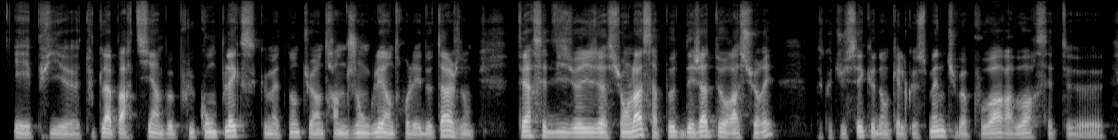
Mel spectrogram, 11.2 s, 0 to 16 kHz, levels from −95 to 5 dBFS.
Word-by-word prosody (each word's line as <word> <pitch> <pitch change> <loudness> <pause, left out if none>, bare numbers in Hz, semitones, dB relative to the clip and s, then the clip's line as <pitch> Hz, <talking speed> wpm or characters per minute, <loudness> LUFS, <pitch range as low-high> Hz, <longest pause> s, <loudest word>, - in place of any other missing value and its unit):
et 95 -2 -1
puis, 90 -1 -6
heu, 85 -1 -5
toute - - -10
la - - +6
partie - - 0
un 95 - 0
peu 95 0 -4
plus 105 - -8
complexe, 125 +5 +2
que - - -15
maintenant 90 +4 -3
tu 110 - -6
es - - 0
en 90 - -1
train 90 - -5
de 90 - -1
jongler 100 +4 +2
entre 95 -1 -3
les 85 -1 -3
2 90 - -3
tâches. 125 +1 +3
Donc 85 -3 -7 0.4
faire 125 0 +5
cette 120 -3 -1
visualisation 110 0 +2
là, 130 - +10
ça 150 - -2
peut 120 - -1
déjà 110 +2 +3
te 120 -2 -4
rassurer, 95 -2 0 0.4
parce - - -24
que - - -18
tu - - -13
sais 120 - -1
que 115 - -4
dans 90 -3 -4
quelques 85 +1 -7
semaines 120 +10 +1
tu 125 - -10
vas 85 - -3
pouvoir 95 +2 0
avoir 95 +2 -2
cette, - - -14
heu 85 - -9
100 Hz, 245 wpm, -25 LUFS, 90-110 Hz, 0.4 s, là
